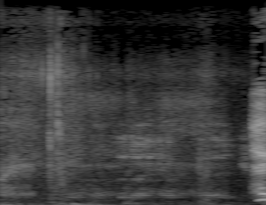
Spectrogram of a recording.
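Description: Faint rustling and handling noise from a phone being carried close against a shirt while its holder walks. Speech begins right at the end.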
